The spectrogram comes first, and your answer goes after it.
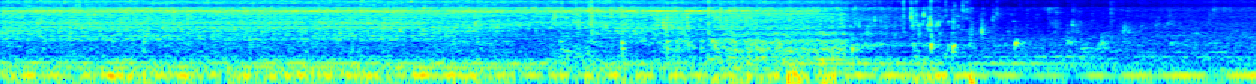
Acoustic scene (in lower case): kitchen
